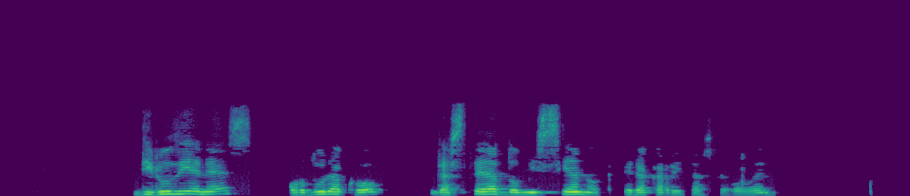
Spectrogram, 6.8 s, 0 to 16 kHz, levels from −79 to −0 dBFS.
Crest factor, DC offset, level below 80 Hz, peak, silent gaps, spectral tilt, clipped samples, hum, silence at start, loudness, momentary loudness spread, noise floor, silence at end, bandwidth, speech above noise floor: 18 dB; under 0.1%; -74 dBFS; -8 dBFS; none; -5.5 dB/octave; under 0.1%; none; 1 s; -24 LUFS; 17 LU; -83 dBFS; 1 s; 7.8 kHz; 60 dB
